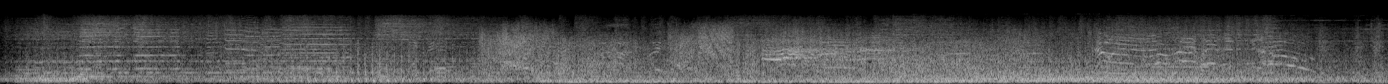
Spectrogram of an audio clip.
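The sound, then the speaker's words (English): Machine-gun fire, mortar-launched grenades and helicopter rockets in a jungle battle, with heavy booms and rattling bursts merging into a loud, continuous roar, partly under a talking voice. “On a high ridge, the Vietnamese fire grenades from mortars and open up with machine guns. The chopper swoops over the jungle canopy, then dips its nose and descends towards the quarry, firing rockets.”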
